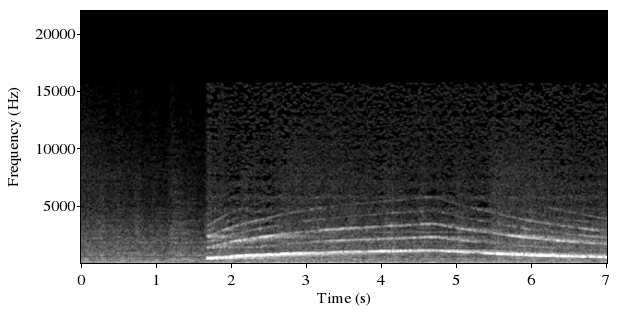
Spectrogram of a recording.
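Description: A single siren wail starts suddenly about a second and a half in, rises slowly over about three seconds, then falls back in pitch.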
